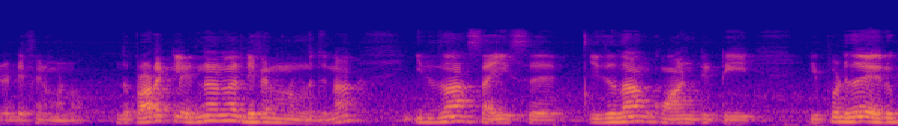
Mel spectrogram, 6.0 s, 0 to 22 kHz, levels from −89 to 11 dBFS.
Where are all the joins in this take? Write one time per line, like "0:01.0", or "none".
none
